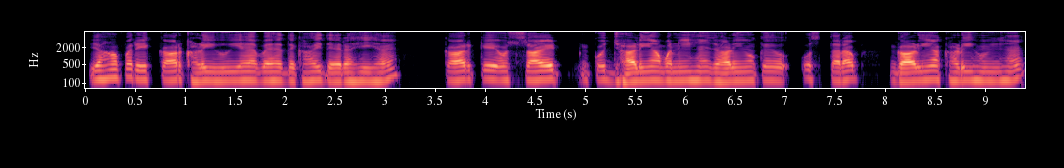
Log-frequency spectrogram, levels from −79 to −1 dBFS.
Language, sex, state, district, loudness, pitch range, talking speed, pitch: Hindi, male, Uttar Pradesh, Hamirpur, -22 LUFS, 130-145 Hz, 180 wpm, 135 Hz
